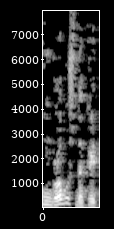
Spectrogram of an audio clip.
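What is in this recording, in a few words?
scream balloon description, Catalan; tuxpaint-stamps; symbols; shapes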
